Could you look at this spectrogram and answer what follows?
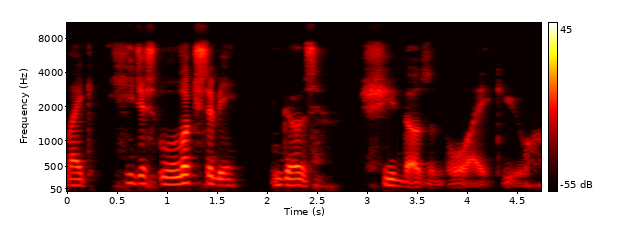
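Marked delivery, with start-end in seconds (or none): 2.9-4.6 put-on very low, soft, deepest Russian accent. Retelling what a huge man said while looking at him, in a deep Russian accent. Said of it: "in this deep, like almost like F P S Russia like Russian accent".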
